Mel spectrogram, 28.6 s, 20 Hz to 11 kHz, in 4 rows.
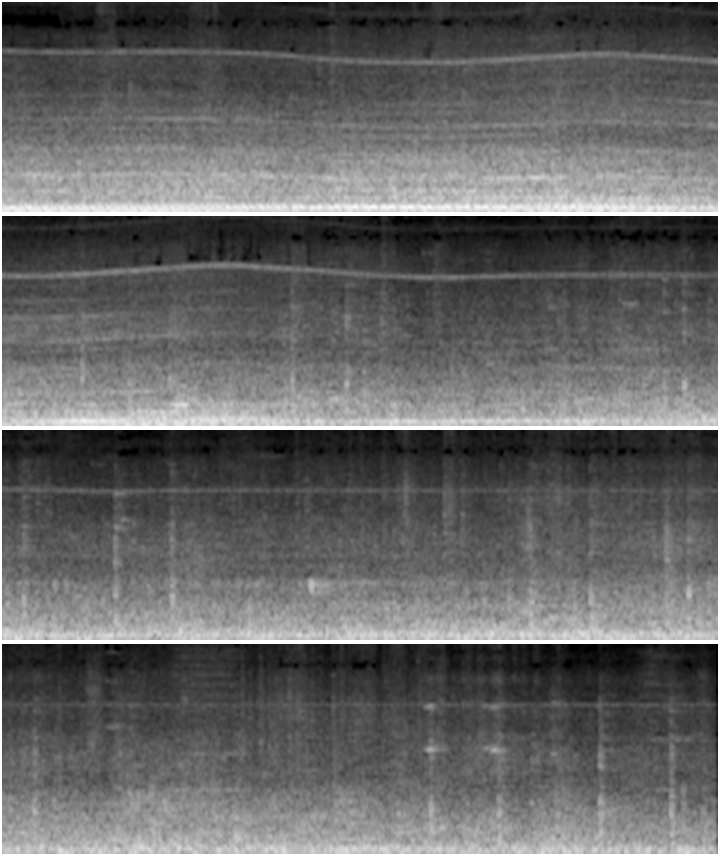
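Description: EMD GP40-2 diesel locomotive, with its turbocharged 16-cylinder 645 engine, rumbling past at low speed. A wavering high squeal sounds over it in the first half. After about ten seconds the engine fades and loaded freight cars roll by, their wheels clicking over the rail joints.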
